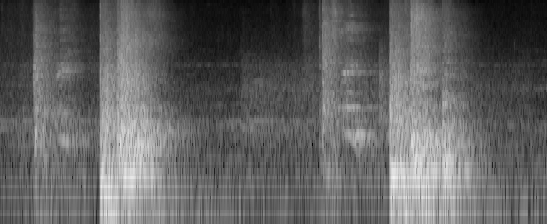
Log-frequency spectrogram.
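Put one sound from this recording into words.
A body slams heavily onto a padded mat.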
